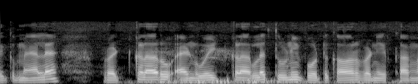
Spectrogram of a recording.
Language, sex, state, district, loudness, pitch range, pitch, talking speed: Tamil, male, Tamil Nadu, Kanyakumari, -17 LUFS, 100-110 Hz, 100 Hz, 170 wpm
